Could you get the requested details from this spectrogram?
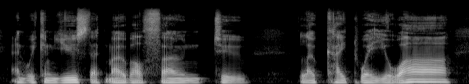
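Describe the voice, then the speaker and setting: A man speaks with a very deep, low pitch. The recording is very clean, with a silent background and a dry, close sound with no echo. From South Africa, Afrikaans home. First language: Afrikaans. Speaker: creative agency leader and art gallery curator. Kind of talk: podcast interview.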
